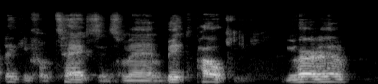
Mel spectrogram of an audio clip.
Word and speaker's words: Big Pokey: Big Pokey. You heard of him? Big Pope? Or what? How you say it? Big Pokey.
